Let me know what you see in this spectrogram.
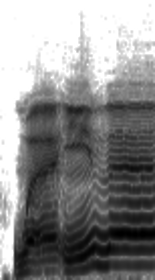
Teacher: di hujung lidah, jangan baca wa iza jadi huruf zai, ya, ini huruf zal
